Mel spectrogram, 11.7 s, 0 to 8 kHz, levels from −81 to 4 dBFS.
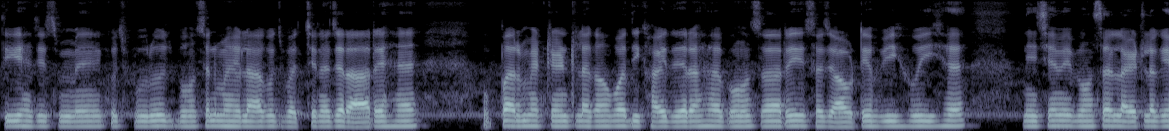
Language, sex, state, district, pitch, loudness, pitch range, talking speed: Hindi, male, Maharashtra, Solapur, 120 Hz, -25 LUFS, 115-120 Hz, 170 wpm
